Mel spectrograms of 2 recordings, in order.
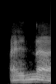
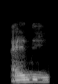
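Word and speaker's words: أين: Jadi aina ain ya. Aina enggak boleh aini ya.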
